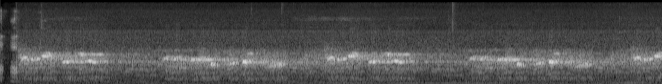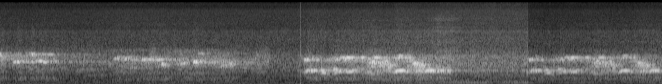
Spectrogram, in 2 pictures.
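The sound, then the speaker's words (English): A steady run of harsh, repeated crow-like caws from a handheld crow call, in loud bursts one after another for the whole stretch, with no talking. “And shall we do the Crow Talker?”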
